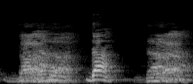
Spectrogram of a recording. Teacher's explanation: زبان کی نوک اور اوپر کے دانتوں کے جڑ سے دا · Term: دال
